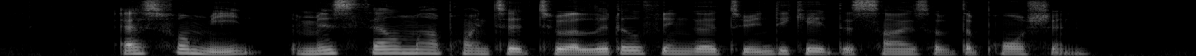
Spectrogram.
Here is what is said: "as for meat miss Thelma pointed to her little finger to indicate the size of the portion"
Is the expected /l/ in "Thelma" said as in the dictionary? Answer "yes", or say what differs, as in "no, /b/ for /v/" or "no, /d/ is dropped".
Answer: yes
